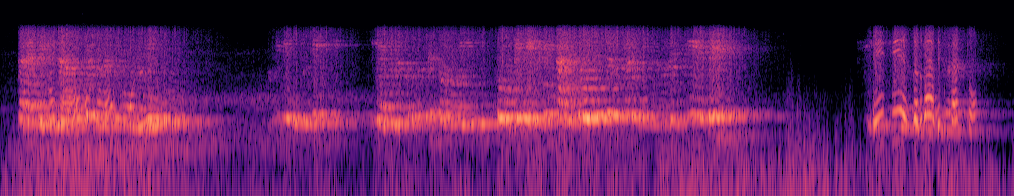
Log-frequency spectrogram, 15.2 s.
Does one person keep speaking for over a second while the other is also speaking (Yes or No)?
Yes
